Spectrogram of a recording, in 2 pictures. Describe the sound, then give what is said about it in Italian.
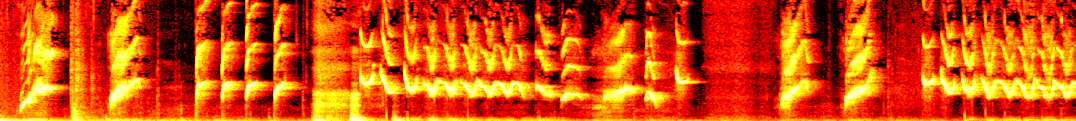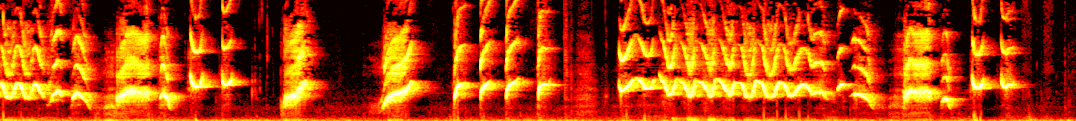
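A person whistles a chaffinch imitation with the mouth, close to the microphone: repeated bright, descending trilled phrases with sharp chip notes between them, loud and clear with no talking. “Ci fai un altro uccello, Poiana? Sì. Cos'è? Fringuello.”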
